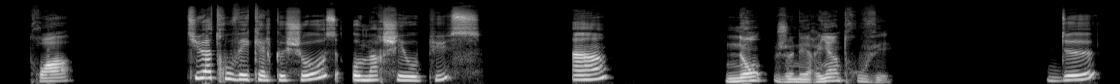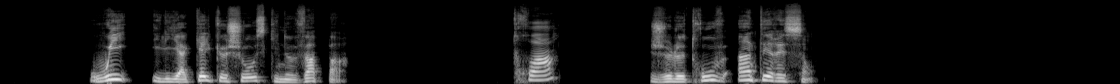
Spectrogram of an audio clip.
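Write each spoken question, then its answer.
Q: Tu as trouvé quelque chose au marché aux puces?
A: 1: Non, je n'ai rien trouvé.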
